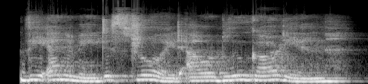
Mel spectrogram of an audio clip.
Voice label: female ally blue guardian destroyed, announcer female; patron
